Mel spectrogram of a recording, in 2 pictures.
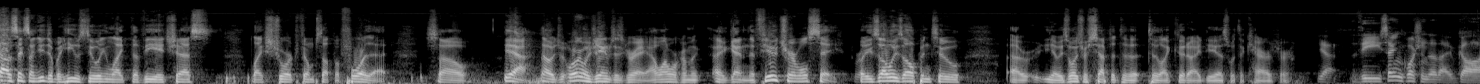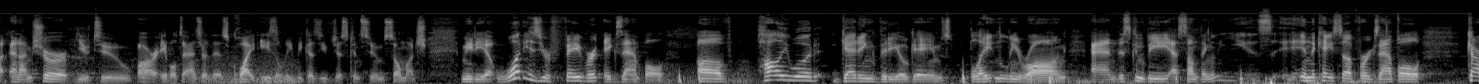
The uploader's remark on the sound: An audience Q&A - recorded LIVE at Long Island Retro Gaming Expo!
